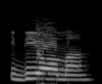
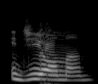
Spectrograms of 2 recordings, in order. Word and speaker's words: idioma: in the next lesson the letters d and T can sometimes be pronounced differently from what you would expect first let's see the two ways you can pronounce the d Ade idioma ijioma now pay attention to the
